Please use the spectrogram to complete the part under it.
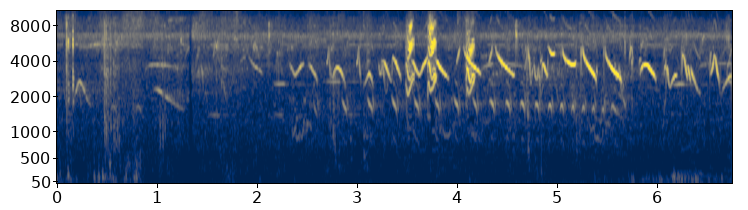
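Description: A caged songbird sings a rapid, loud song of chirps and whistles close by.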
